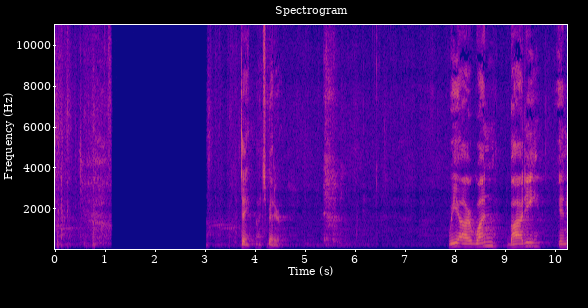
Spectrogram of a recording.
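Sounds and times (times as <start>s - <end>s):
speech: 3.7s - 4.6s, 7.9s - 10.2s
person clearing throat: 5.3s - 5.9s.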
